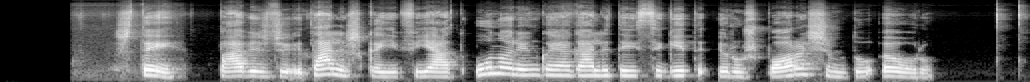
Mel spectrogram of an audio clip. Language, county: Lithuanian, Klaipėda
